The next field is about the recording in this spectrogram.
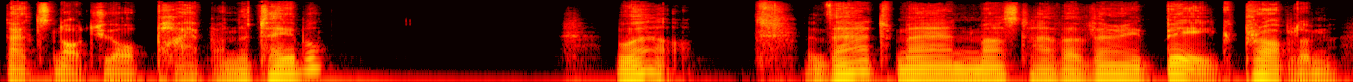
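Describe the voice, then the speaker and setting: A man voicing a clever, confident male detective in a read-aloud story, explaining things in a lively way. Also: low-pitched, slow, no room sound, clean studio sound, exaggerated voice.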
